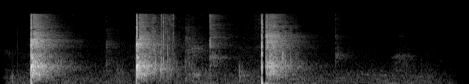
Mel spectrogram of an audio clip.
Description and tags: mySound SPS Donë nur
Sounds from objects that are beloved to the participant pupils at the Santa Anna school, Barcelona. The source of the sounds has to be guessed.
Belgium, CityRings, Done, mySound, nur, Stadspoortschool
